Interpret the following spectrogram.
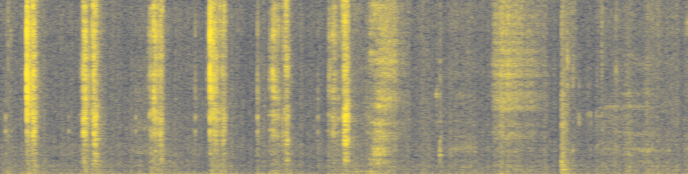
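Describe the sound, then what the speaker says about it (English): A razor blade scrapes dried paint dots off a surface, a faint series of short, rasping strokes repeating at an uneven pace, close to the microphone with no talk. "we're going to take our razor blade and scrape this off"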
